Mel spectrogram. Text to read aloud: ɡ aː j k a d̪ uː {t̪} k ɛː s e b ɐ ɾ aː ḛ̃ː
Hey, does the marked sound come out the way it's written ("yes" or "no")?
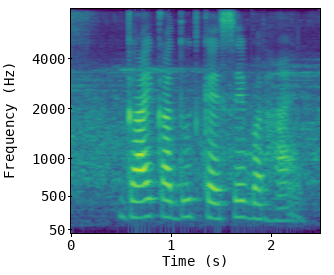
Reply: no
